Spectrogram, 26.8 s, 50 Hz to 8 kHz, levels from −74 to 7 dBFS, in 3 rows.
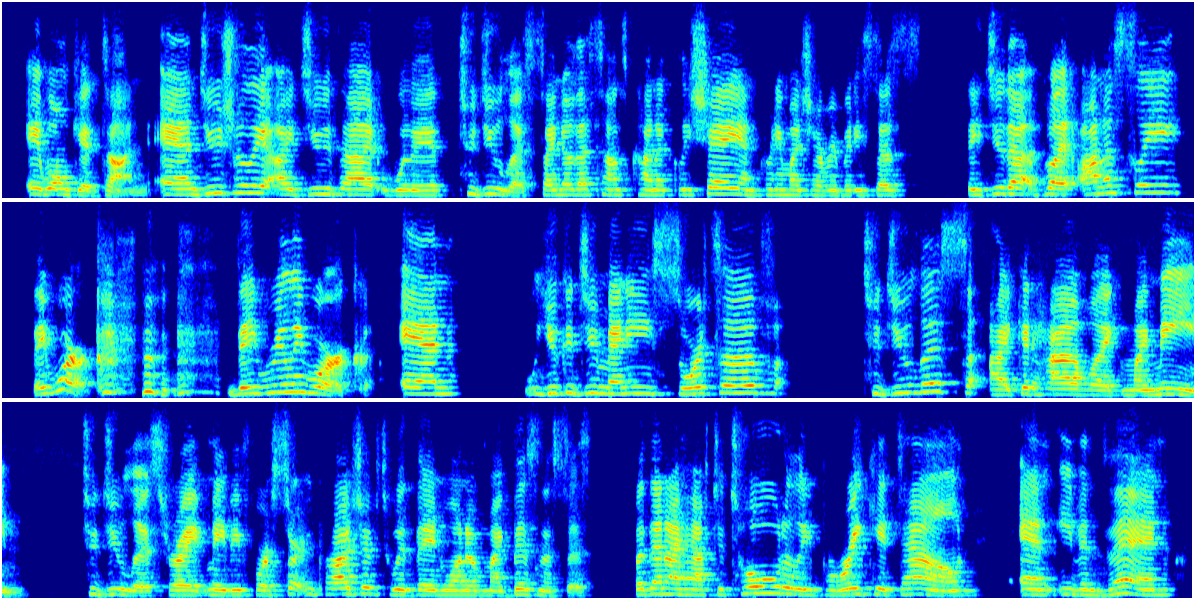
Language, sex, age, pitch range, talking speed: English, female, 30-49, 200-245 Hz, 165 wpm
